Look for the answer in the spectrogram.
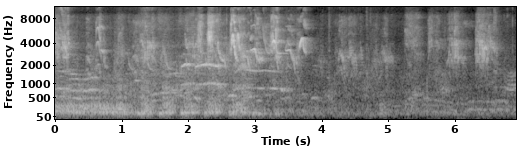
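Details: Mynas feed as a flock on a Bangladesh morning with a steady run of scratchy chirps and short squeaks. A brief clear whistled note comes mid-way, and the calling thins out toward the end.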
